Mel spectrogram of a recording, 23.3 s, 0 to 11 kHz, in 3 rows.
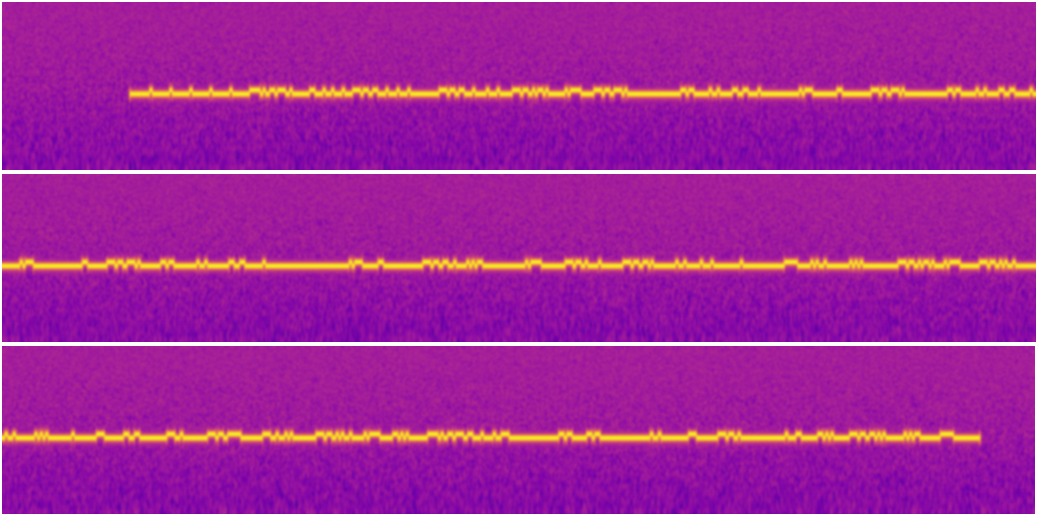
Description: RTTY (50 baud, 170 Hz shift), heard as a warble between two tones, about 1900 Hz centre. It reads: CQ CQ CQ DE HL8ZV HL8ZV HL8ZV PSE K G1TFY DE F6MIN TNX FER CALL. UR RST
